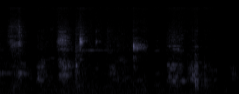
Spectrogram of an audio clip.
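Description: Near silence with a handful of faint, short clicks and rustles from hands handling a thin stainless-steel corona wire for a copier charger.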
